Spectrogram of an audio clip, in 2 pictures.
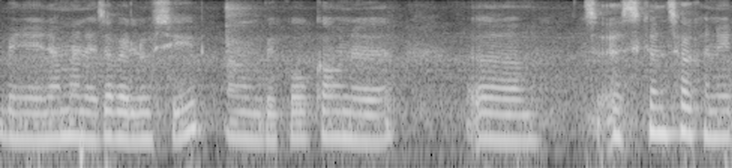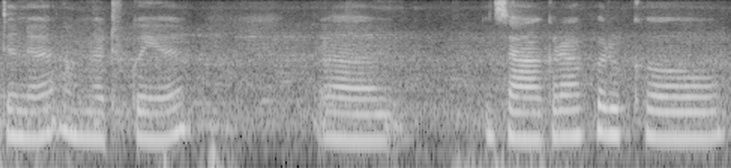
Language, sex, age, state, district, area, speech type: Bodo, female, 30-45, Assam, Kokrajhar, rural, spontaneous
